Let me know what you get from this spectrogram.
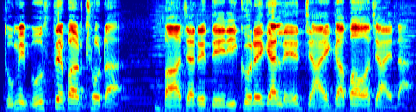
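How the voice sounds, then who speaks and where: A man's voice: medium pitch, a little fast, fairly bright tone, soft background music, close to an everyday voice. A man voicing a downtrodden, earnest village cobbler in a fairy-tale cartoon, plaintive and resigned. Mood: defensive, weary.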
